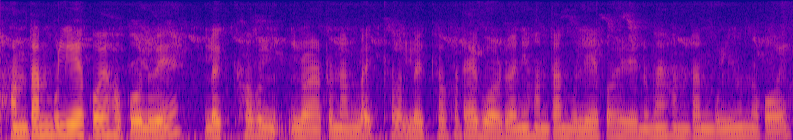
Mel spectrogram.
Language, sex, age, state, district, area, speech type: Assamese, female, 45-60, Assam, Lakhimpur, rural, spontaneous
